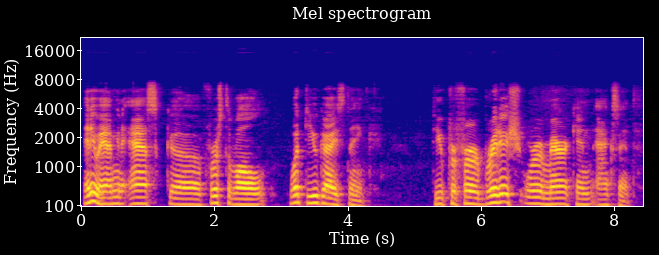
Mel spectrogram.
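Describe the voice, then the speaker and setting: A man's voice: medium pitch, measured pace, a bit bright, highs cut off. A man in his forties from Canada with a faint Canadian accent, teaching English on a live stream and chatting with viewers as he reads out their comments. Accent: mild Canadian.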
